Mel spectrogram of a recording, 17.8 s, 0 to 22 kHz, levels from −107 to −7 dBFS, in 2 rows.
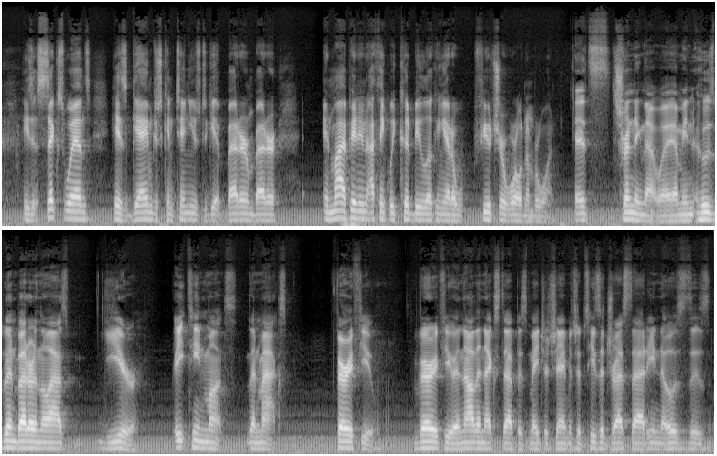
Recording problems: electrical hum; faint; throughout; 50 Hz, 30 dB below the speech

